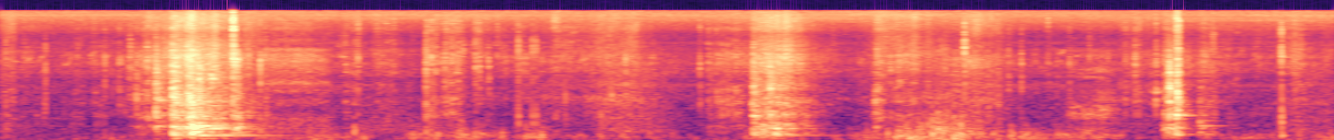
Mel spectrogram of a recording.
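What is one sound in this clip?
Clods of soil thud into a metal wheelbarrow.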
